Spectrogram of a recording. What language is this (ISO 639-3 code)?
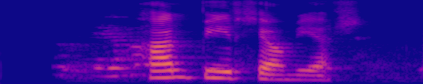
isl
